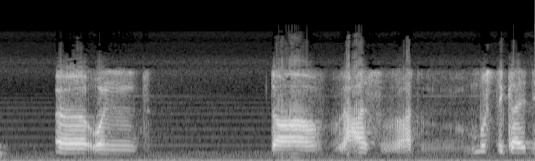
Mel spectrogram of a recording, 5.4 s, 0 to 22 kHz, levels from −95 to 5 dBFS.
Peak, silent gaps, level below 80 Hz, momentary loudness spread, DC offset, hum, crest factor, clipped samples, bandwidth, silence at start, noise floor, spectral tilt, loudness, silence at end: 0 dBFS; none; -48 dBFS; 20 LU; 1%; 50 Hz at -50 dBFS; 16 dB; under 0.1%; 9.4 kHz; 0 s; -45 dBFS; -4 dB/octave; -14 LUFS; 0 s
